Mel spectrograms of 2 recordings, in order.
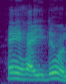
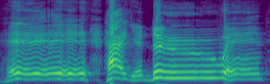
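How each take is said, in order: First: It is said in a plain, calm voice. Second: It is said in a loud, excited voice. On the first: "Like you could say" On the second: "Or you could be like"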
